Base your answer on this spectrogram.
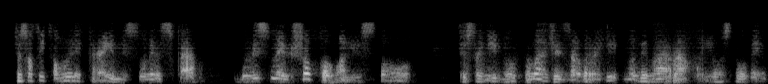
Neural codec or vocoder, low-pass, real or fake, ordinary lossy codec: codec, 44.1 kHz, 0.9 kbps, DAC; 7.2 kHz; fake; MP3, 64 kbps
